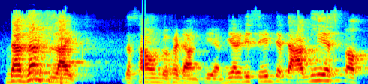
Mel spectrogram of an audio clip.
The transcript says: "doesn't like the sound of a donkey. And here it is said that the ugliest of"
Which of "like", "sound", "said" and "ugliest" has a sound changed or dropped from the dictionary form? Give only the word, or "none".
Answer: none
